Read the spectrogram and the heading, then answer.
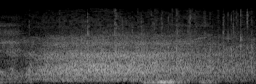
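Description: A crowd applauds steadily for a couple of seconds to vote for a contestant, a dense, even wash of many hands clapping at once, fairly loud and sustained without a clear break.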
